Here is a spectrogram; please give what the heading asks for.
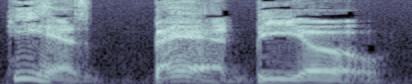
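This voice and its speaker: A man reading scripted practice dialogues for a language lesson, with expressive, swooping line readings. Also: lowish voice, slow, husky, no room sound.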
